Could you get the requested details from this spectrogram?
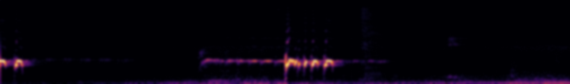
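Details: Caged local Pajajaran zebra dove in Kuningan, West Java, singing on a raised hoist; mostly a faint long hum of coo-like tone, broken by one brief phrase of four quick stuttered coos midway.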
